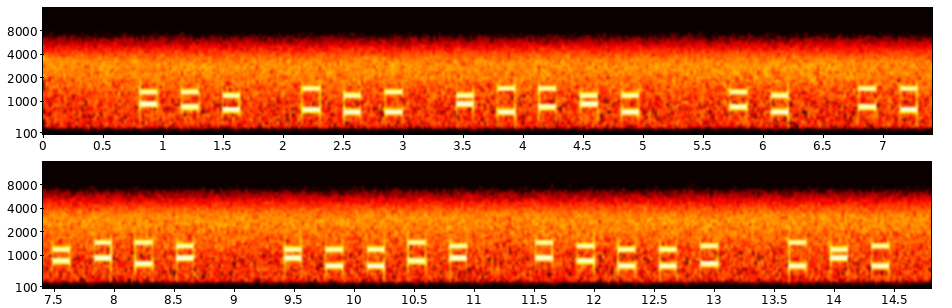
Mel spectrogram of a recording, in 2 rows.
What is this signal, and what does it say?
DTMF, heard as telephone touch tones, dialled by machine, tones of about 140 ms, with radio hiss. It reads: 084 612 *39*1 81 967#60 *1190 #8115 3*2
